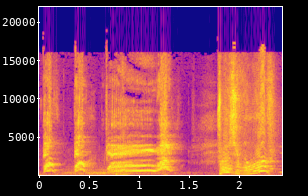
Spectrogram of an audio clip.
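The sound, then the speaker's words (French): A person's voice mimics a dog, giving a few short bark-like yelps followed by longer, whining howl-like sounds, loud, with no other talking. “c'est Pongo, le papa des 101 dalmatiens”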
